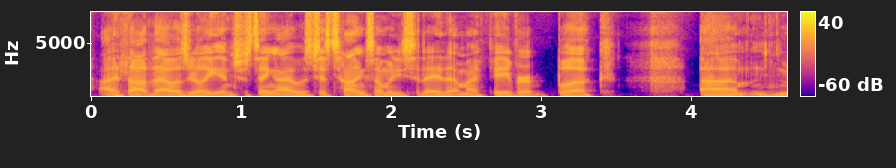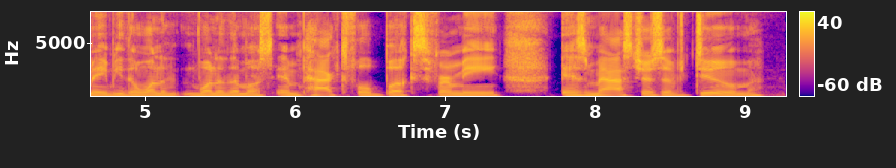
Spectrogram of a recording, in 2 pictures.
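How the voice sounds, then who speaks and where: A man's voice: mid-range voice, little pitch movement, fairly quick, dry recording. A middle-aged man with a New York accent, hosting a casual, conversational podcast interview. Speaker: podcast host.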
